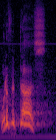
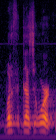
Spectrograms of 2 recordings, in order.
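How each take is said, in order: First: Sudden high, thin-voiced "does"; high hopeful question. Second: Said in the usual way. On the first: Shown as a demonstration.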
